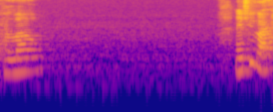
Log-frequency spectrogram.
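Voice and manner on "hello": low, soft phone hello; composed. Retold or imitated. Tasha answering the phone after crying, composed. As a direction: answer quietly, keeping it together. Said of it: "So she gathered herself together".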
